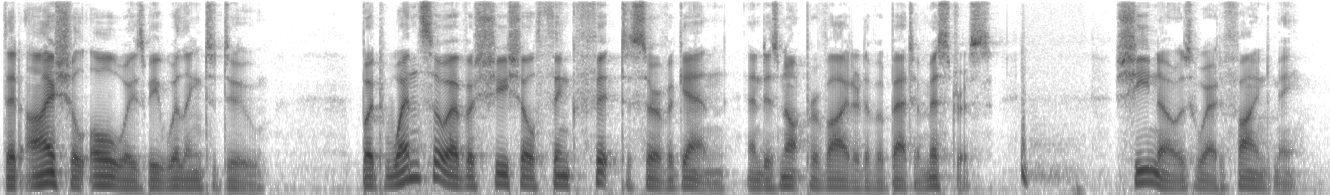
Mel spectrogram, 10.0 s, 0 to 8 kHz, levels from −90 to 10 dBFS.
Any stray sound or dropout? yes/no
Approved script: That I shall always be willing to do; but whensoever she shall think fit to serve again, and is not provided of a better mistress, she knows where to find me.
yes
